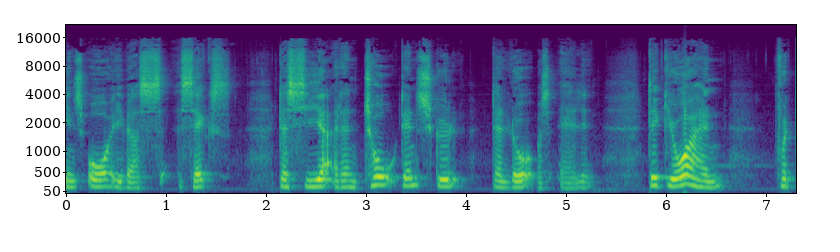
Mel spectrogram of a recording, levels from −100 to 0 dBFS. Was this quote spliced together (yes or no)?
yes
